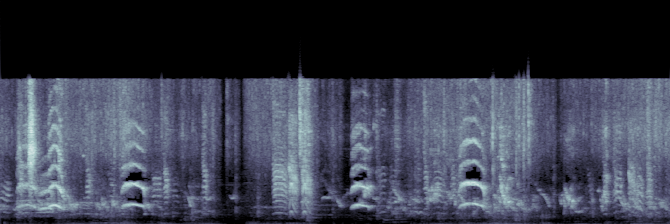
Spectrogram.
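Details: Zebra finches in a breeding setup give short, nasal, toy-trumpet calls in quick bursts, with wing flutters between.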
